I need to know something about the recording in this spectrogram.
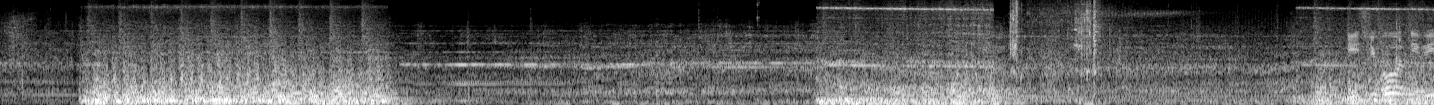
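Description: Action-film soundtrack: a dramatic music score mixed with an attacking helicopter and its gunfire. The noise comes in loud about half a second in for two seconds, drops back under the music, and rises again about six seconds in with a high whine, followed by two sharp bangs.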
